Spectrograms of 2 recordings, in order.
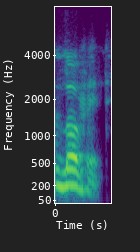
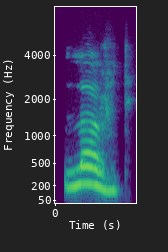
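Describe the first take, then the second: First: The ending is an extra syllable, like "love it". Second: The ending is a plain d with no extra syllable. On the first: The speaker calls it wrong. "not love it" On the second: The speaker calls it right.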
